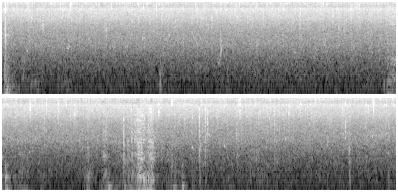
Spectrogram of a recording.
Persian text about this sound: بارون دوست دارم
